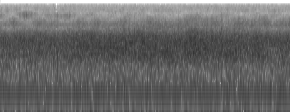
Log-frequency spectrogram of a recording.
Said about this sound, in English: Listen to the crowd of applause for Selkirk.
